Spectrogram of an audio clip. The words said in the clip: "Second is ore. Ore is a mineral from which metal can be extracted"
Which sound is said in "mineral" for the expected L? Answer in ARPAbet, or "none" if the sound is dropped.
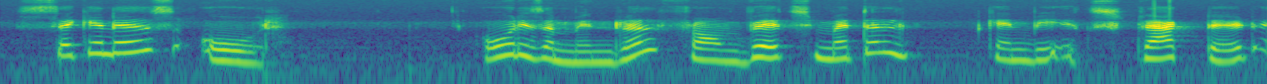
L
